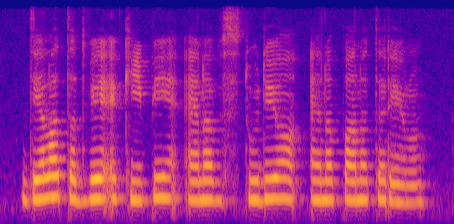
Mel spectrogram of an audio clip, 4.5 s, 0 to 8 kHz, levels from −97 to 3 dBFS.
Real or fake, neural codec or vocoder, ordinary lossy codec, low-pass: real; none; none; 7.2 kHz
